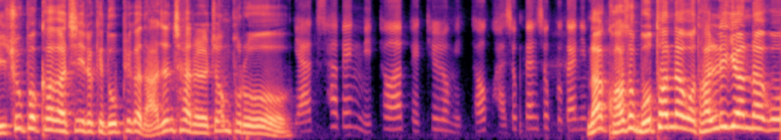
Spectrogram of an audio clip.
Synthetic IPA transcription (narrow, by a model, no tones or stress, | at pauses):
iɕʰupʰʌkʰaɡat͡ɕʰiːɾʌkʰe̞nopʰiɡana̰d͡ʑɯnt͡ɕʰaɾɯɭt͡ɕ͈ʰʌmpʰɯɾo | nakwas̬ʰomotʰandaɡotaʎːiɡiɦandaɡo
